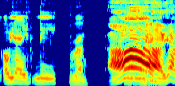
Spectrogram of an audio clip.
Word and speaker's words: Oyeniran: So how to say my surnames. Oyeniran.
